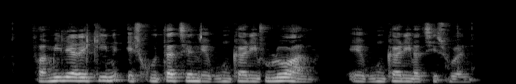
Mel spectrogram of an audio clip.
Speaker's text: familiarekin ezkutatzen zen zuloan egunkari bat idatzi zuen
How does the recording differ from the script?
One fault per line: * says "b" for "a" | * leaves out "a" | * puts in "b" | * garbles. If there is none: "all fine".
* says "egunkari" for "zen"
* leaves out "bat"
